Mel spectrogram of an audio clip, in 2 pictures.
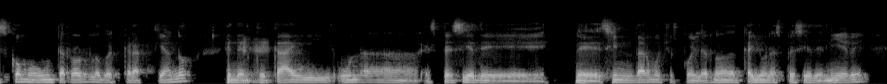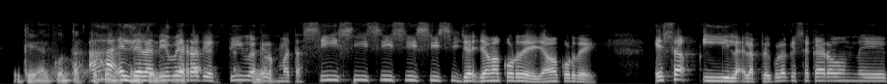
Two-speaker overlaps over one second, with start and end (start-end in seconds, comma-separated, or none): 9.8-11.8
